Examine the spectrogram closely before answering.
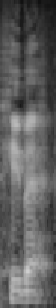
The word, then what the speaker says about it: Hiba: a pronunciarlo así, bueno, Hiba Papyrus on Music, pero vamos, el papiro Hiba, porque es aljiba en árabe, el papiro Hiba, y esa H es una T marbuta que no se pronuncia, el papiro Hiba en música.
